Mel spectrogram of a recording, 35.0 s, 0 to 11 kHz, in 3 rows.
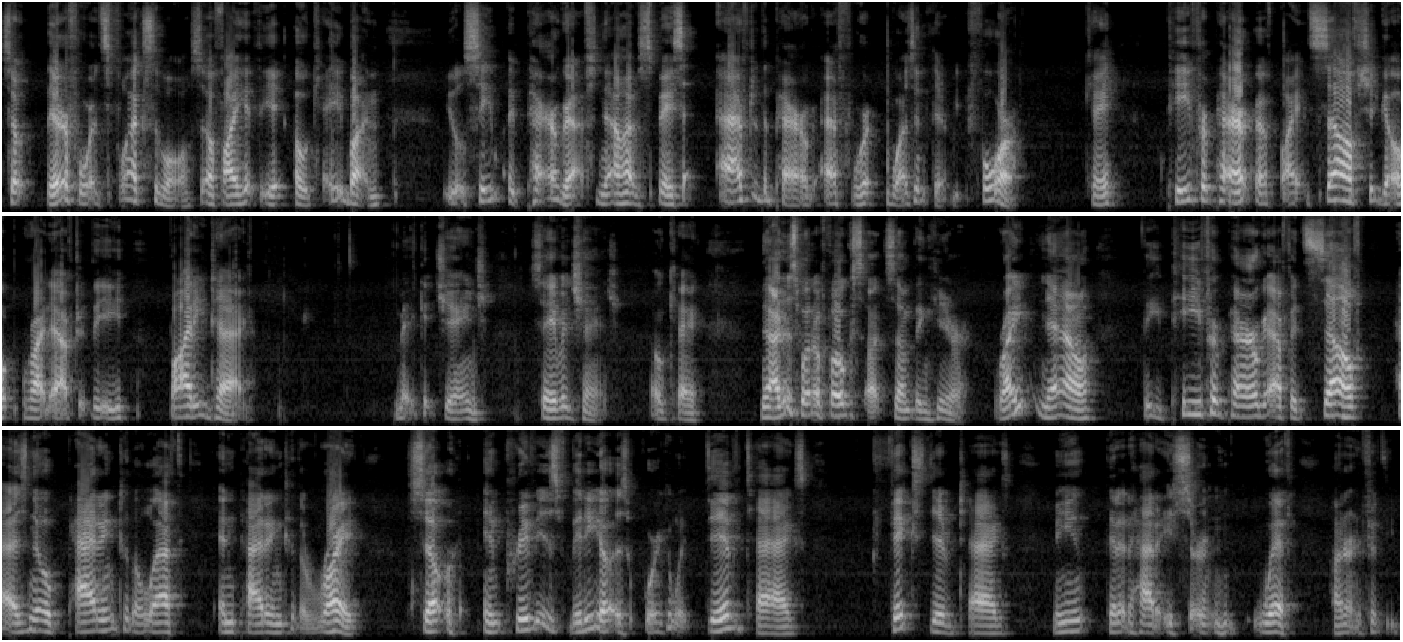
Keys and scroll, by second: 8.4 super+s, 14.9 super+s.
